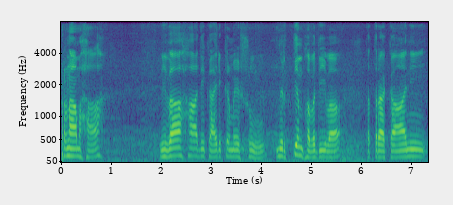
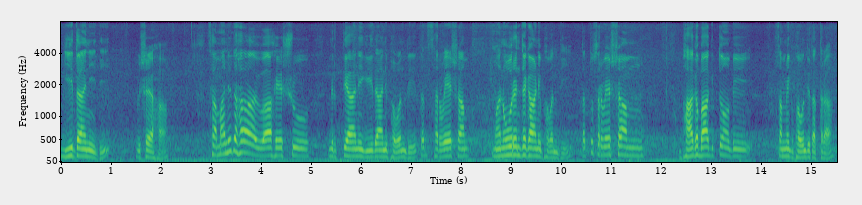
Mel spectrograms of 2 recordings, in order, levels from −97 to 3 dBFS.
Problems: background conversations at intervals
